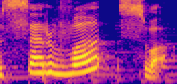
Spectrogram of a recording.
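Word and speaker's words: सर्वस्व: This part, when you make a line, okay, like a C, yeah, okay, you pronounce the half R before that letter. So Sarva Swa.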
